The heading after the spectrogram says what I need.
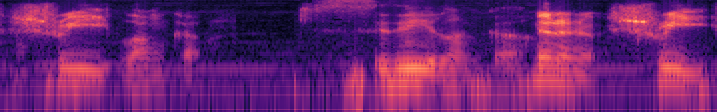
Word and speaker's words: Sri: mean it's it's not what is the correct pronunciation I've seen it's Sri Lanka no no no Sri Sri as in SH tree like she but an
